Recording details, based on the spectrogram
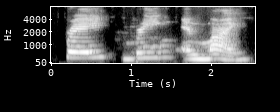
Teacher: bilabial, formed with two lips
